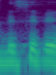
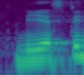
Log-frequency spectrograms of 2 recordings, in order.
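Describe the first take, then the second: First: डीसीपी said as letters D-C-P, the right name; correct way. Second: डीएसपी said as letters D-S-P, the wrong name. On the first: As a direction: say डीसीपी clearly, spelling out D, C, P. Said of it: "डीसीपी बोलना है". (डीसीपी, सही उच्चारण, डी-सी-पी) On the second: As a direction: say डीएसपी, spelling out D, S, P. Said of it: "डीएसपी नहीं बोलना है". (डीएसपी, गलत उच्चारण, डी-एस-पी) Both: Shown as a demonstration.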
